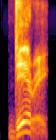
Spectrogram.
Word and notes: dearie: British English

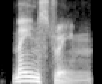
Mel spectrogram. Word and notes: mainstream: British English

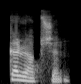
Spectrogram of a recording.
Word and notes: corruption: Indian

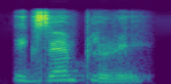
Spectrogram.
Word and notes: exemplary: Indian

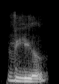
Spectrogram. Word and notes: veal: Indian

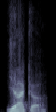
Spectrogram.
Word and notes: yakka: Indian

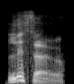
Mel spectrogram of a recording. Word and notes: litho: British English

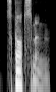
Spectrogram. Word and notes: Scotsman: British English

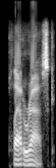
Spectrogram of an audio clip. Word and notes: plateresque: American English

